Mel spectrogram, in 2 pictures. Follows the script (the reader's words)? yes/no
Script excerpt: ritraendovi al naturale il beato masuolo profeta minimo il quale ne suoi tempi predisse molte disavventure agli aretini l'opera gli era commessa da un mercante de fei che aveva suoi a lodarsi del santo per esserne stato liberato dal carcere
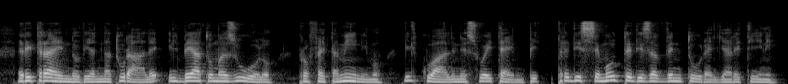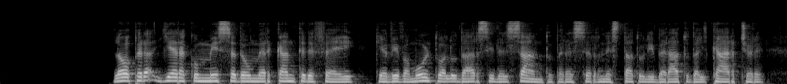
no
